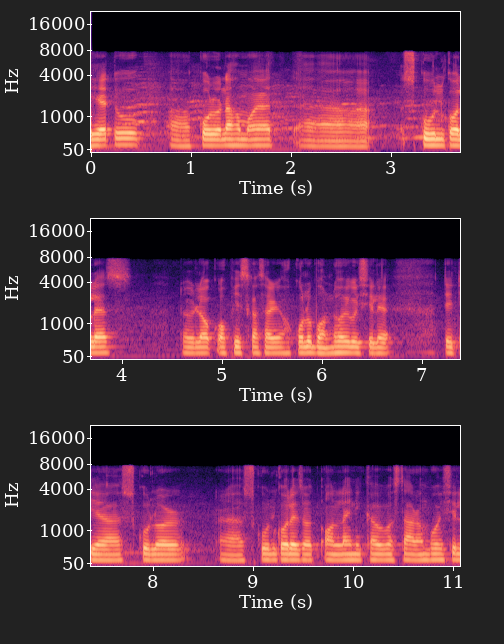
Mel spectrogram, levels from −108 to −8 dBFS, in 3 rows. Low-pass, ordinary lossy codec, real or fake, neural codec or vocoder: none; none; real; none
